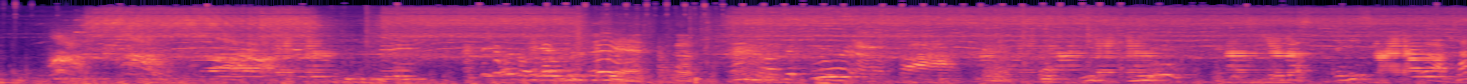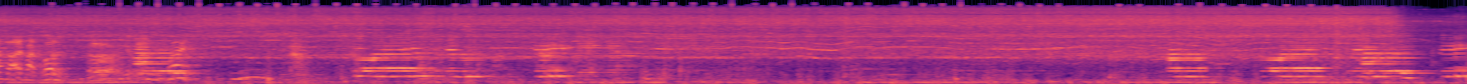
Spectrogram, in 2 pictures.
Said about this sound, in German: Aktiviere Gefechtsmodus, die Mosium gehärtete Kettensäge.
